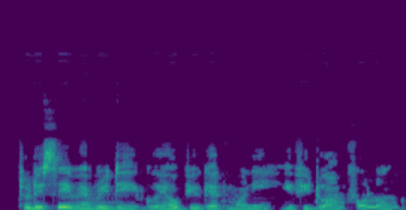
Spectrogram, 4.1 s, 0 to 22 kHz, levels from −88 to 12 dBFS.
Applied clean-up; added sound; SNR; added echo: none; none; none; none.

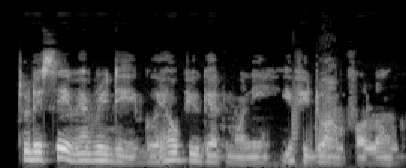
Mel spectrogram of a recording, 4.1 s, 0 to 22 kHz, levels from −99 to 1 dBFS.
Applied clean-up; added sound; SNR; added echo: none; Fart; 15 dB; none.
